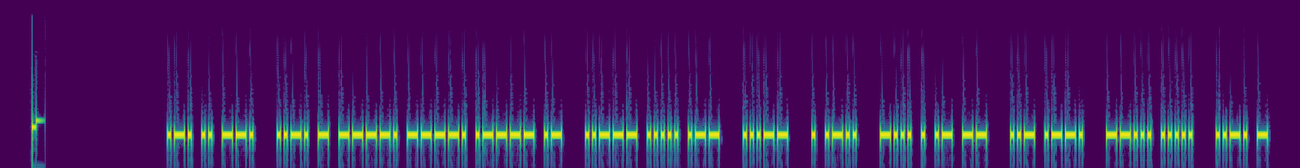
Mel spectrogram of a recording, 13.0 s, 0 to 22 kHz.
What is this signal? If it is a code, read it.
Morse code, heard as a keyed tone, about 34 wpm, 700 Hz. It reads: RIG FT991A 25W 3 EL BEAM UP 75 FT
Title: K1USN SST QSO Practice 35wpm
